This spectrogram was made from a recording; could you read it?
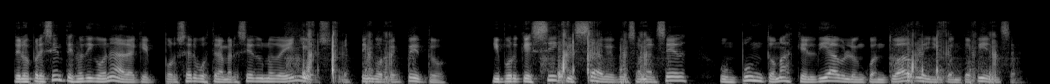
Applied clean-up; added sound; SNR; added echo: neural mask model RNNoise.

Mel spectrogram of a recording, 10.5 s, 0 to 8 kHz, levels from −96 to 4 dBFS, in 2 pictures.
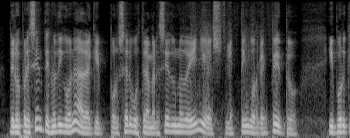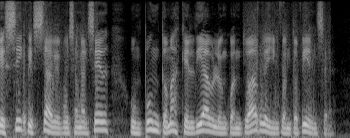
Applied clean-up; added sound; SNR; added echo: neural separator model SepFormer DNS4.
